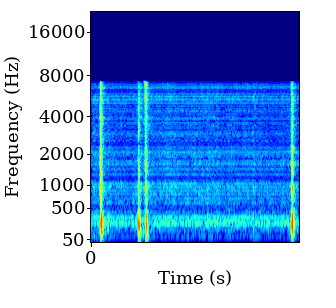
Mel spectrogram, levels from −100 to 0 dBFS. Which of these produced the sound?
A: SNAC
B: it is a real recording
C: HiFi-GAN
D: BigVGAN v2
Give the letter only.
C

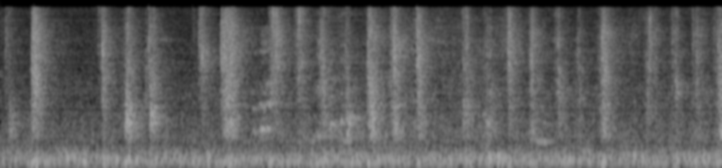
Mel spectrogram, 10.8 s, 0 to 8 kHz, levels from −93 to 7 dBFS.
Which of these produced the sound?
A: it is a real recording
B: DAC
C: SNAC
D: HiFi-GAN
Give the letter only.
D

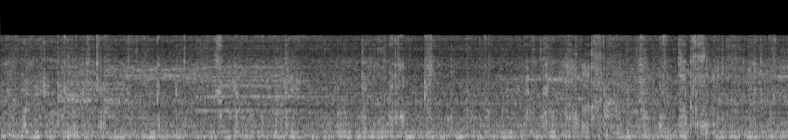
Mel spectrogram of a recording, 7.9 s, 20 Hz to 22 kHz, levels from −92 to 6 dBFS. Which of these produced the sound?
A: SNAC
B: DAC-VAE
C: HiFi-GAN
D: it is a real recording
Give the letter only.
C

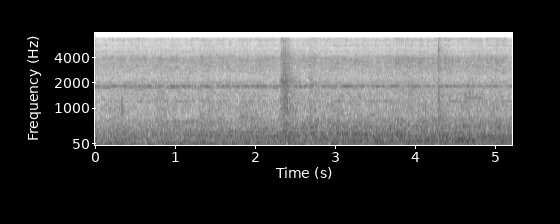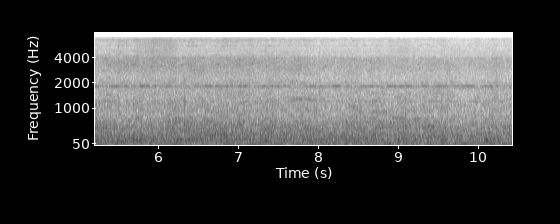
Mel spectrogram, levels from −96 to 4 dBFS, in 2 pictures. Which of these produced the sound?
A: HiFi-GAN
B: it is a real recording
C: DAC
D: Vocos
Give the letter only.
B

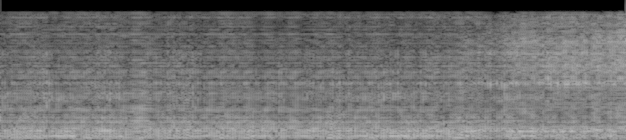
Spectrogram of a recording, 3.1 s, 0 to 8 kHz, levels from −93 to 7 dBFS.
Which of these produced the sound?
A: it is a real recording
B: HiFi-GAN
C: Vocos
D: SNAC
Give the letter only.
B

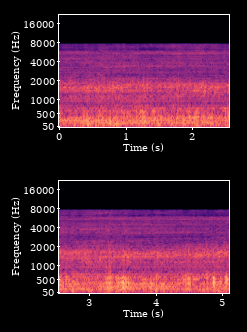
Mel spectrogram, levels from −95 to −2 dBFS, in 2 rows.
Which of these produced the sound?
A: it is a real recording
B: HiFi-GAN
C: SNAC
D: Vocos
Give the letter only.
B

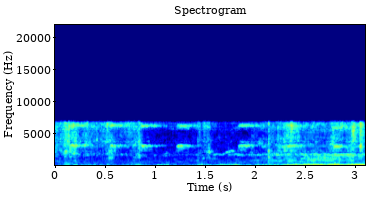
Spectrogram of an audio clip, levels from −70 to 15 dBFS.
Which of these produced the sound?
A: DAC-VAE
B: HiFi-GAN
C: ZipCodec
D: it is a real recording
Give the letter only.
B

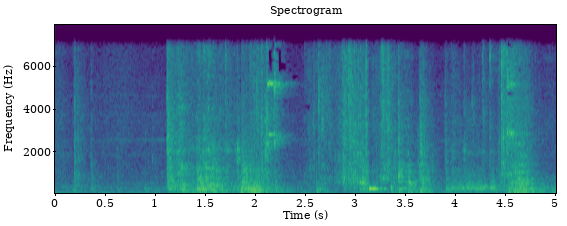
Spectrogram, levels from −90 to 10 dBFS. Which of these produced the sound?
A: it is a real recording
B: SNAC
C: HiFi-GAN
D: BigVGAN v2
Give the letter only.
A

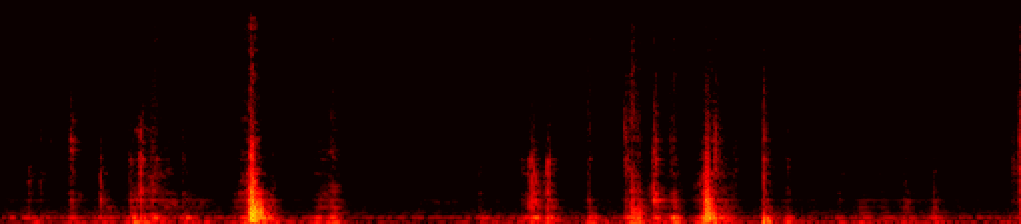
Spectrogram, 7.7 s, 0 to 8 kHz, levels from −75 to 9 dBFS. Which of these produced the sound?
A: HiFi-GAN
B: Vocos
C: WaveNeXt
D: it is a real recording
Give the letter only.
A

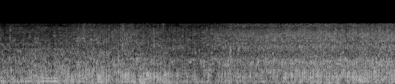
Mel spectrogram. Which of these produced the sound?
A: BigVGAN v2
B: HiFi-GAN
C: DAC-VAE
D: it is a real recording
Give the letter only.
B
